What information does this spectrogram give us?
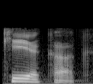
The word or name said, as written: Keokuk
